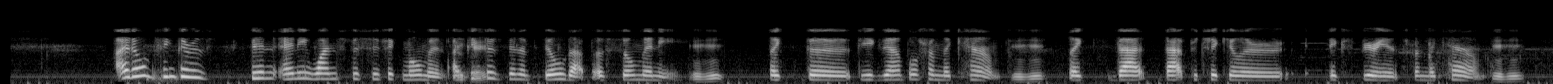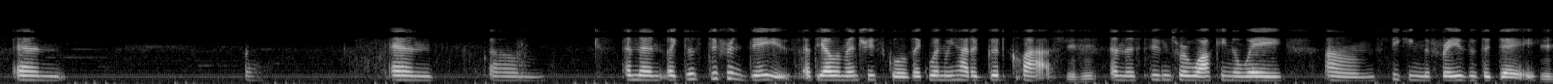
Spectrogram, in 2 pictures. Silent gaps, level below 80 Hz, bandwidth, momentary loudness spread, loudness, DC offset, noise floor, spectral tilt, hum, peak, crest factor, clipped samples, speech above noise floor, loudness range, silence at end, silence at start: none; -56 dBFS; 5.8 kHz; 14 LU; -21 LUFS; under 0.1%; -52 dBFS; -8.5 dB/octave; none; 0 dBFS; 22 dB; under 0.1%; 32 dB; 6 LU; 0 s; 1.15 s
